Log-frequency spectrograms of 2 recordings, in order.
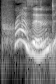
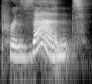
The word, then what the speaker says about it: present: So, in a word like present, as in a gift, has the first syllable stressed. And the word present, as in the action or the verb to talk to a group of people has the stress in the second syllable.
